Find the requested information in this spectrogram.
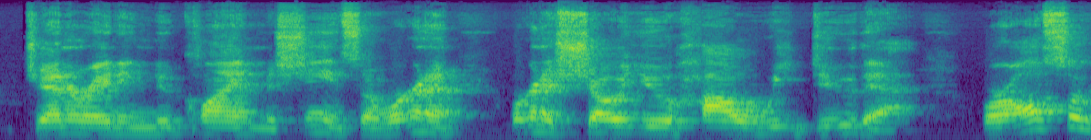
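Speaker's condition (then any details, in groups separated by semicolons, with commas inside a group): No condition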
